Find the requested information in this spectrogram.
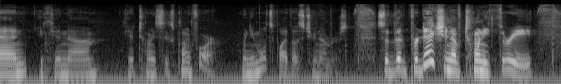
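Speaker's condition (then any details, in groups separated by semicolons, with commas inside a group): No condition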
